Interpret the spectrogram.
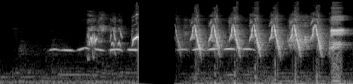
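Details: Black-winged starling, described as seldom found in the wild: a thin level whistle, a brief gap, then a quick series of harsh chattering notes over a steady whistled tone, repeated about twice a second.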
